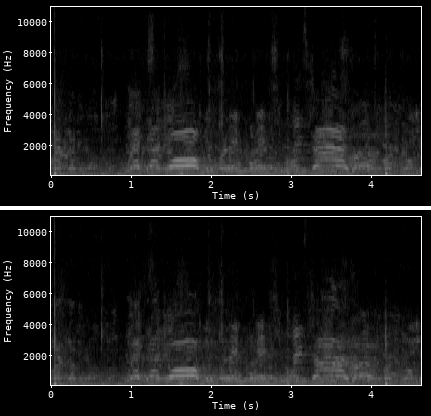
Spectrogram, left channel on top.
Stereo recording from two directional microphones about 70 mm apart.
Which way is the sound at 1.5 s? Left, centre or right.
Centre.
